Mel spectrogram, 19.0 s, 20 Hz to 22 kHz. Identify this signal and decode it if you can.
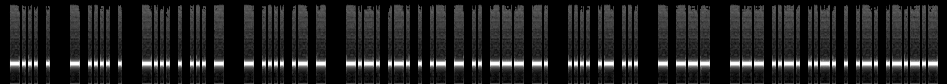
Morse code, heard as a keyed tone, about 20 wpm, 1000 Hz. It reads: BE THE BEST THAT CREATION HAS TO OFFER.
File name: qotdfiles / 20wpm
